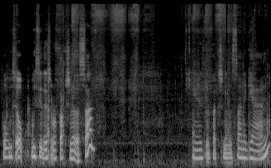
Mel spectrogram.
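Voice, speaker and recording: A woman reading a picture book aloud to young children, gently pausing to explain things and ask questions. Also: lowish voice, gravelly, a little hiss or hum. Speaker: children's story reader.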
